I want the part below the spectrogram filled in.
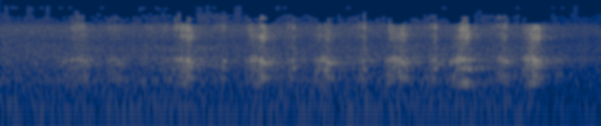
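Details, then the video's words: Geese perched on a van give a quick, steady series of nasal honks, roughly two per second for four seconds, over a droning low background rumble. "Geese honking on my van"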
